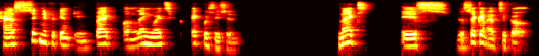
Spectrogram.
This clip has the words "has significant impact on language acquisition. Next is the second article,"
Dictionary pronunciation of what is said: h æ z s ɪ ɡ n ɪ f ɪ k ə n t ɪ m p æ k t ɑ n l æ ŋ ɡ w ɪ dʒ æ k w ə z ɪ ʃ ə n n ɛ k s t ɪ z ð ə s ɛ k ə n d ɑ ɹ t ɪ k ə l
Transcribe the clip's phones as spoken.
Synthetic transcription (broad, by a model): h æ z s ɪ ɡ n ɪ f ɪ k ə n t ɪ m p æ k t ɑ n l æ ŋ ɡ w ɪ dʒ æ k w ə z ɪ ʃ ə n n ɛ k s t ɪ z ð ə s ɛ k ə n d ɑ ɹ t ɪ k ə l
